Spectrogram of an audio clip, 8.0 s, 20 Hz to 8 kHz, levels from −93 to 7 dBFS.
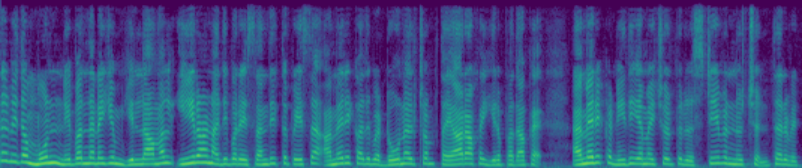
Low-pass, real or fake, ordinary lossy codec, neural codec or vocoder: none; fake; none; codec, 16 kHz, 2 kbps, FunCodec, trained on LibriTTS, 25 frames a second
